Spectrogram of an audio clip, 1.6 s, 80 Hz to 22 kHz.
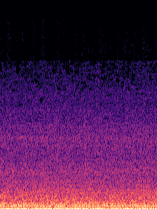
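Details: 2004 Chevy Cavalier HVAC in recirculation mode: steady low blower rumble with no tapping after replacing the air inlet actuator motor that caused knocking/ratcheting.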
